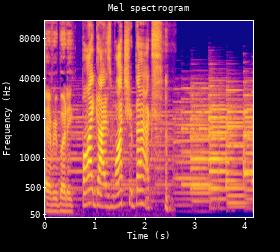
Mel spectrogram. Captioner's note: chuckles; ragtime music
